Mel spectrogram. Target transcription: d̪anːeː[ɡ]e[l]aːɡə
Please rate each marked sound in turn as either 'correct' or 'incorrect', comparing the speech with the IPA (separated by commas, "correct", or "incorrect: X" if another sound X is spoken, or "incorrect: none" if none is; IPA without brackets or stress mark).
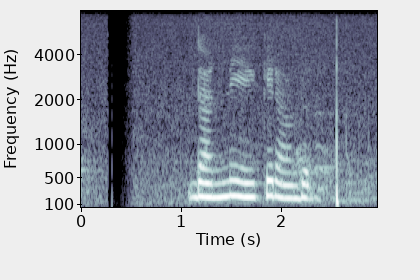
incorrect: k, incorrect: ɾ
